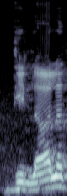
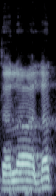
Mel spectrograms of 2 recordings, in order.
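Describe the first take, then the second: First: The first vowel sounds like 'i'. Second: The first vowel sounds like 'a'. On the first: The speaker calls it wrong. "नहीं होता" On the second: The speaker calls it right. "बल्कि दलालत होती है"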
